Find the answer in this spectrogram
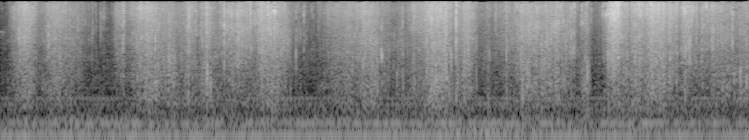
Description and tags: Walking on Dry Leaves
This is a sound of dry leaves being crushed by a person stepping on them. This sound is very versatile and can be used in different situations.
dry, twigs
